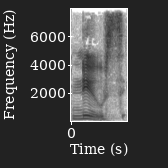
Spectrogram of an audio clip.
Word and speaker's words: nous: One is that because I've come across people not understanding this and then being confused, if any of the listeners want to look up noose, it's spelled N-O-U-S.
